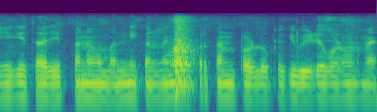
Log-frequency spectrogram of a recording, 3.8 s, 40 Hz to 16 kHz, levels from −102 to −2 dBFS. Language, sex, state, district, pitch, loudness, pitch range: Garhwali, male, Uttarakhand, Tehri Garhwal, 95 Hz, -20 LUFS, 90-95 Hz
